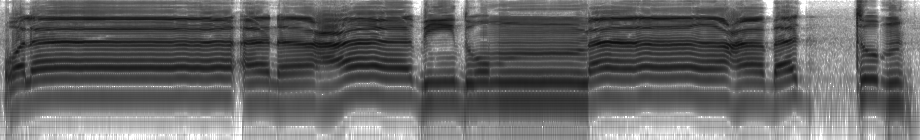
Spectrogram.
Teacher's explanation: সূরা কাফিরুনের এই আয়াতে আনা শব্দ টেনে পড়া যাবে না। তা সূরা কাফিরুনের আয়াতটা আছে, ওয়ালা আনা আবিদুম মা আবাদতুম, ওয়ালা আনা, আনা টান দেওয়া যাবে না।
